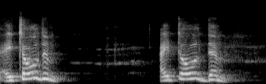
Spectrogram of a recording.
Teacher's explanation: if you put this in a sentence that all the H's are gone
